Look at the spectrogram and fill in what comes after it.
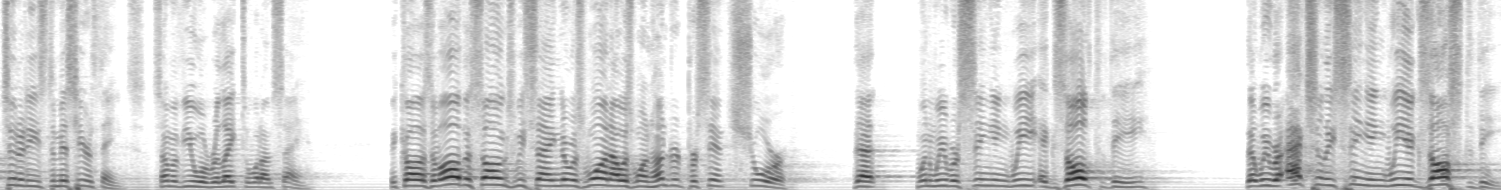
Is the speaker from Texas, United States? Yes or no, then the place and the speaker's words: yes; San Antonio, Texas, United States; growing up in San Antonio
